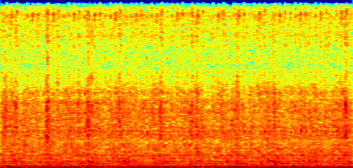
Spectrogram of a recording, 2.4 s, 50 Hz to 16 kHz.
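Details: 2005 Pontiac Vibe, Toyota 1.8 engine, 250,000 miles, good compression, after sitting: steady idle with a faint, fairly regular light tick about three times a second, heard from the timing chain area; suspected timing component, not confirmed.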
